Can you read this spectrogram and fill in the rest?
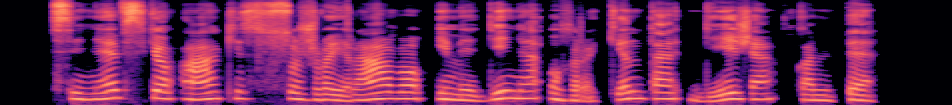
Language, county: Lithuanian, Panevėžys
